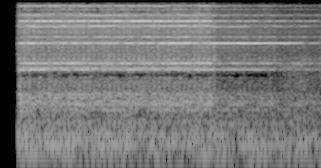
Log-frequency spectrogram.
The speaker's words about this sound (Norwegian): Og du har vanligvis ikke problemer med at du ikke hører den, fordi eh, mange har fasttelefon i flere rom, så du hører når det ringer uansett hvor du er i boligen.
